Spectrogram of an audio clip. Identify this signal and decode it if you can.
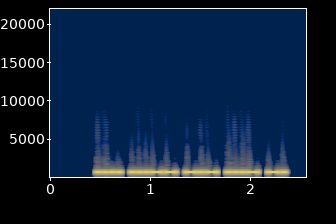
Morse code, heard as a keyed tone, about 34 wpm, 700 Hz. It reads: H3KVN
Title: Code Groups - 5 Letter:Numbers - 35wpm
